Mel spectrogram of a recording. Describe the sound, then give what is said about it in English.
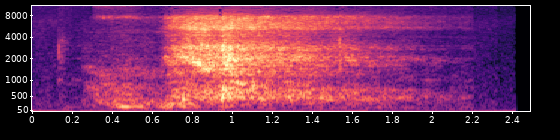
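A single long, soft, airy breath through the nose during alternate-nostril breathing, inhaling through one nostril and exhaling through the other; it swells quickly, then tapers off. “So now you inhale through the left and exhale through the right.”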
